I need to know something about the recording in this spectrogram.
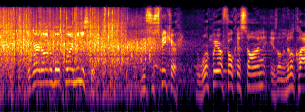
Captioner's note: some Applause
